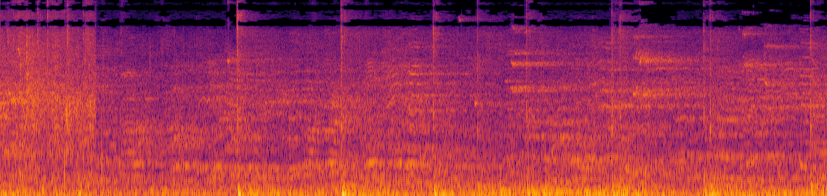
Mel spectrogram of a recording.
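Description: A volleyball is struck with hard thumps.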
